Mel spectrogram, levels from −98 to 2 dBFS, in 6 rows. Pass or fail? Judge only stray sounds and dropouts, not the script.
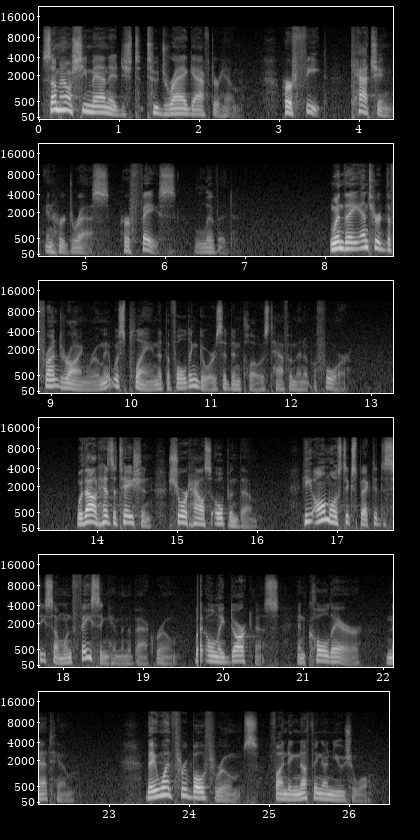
fail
